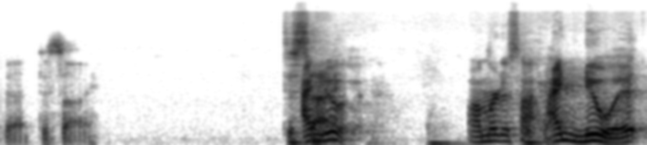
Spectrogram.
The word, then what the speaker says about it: Amar: So say summer and then take away the S, Summer. and that's how you say it. So Amar. Amar. Yeah. Amar.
